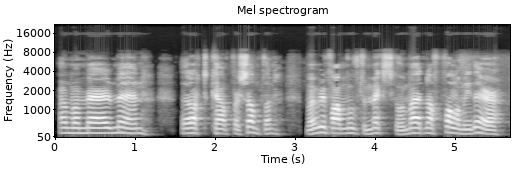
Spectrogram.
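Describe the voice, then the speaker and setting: A man playing an excitable, needy, sentimental small-town in a stage drama, with a pleading, emphatic manner. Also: high-pitched, fairly quick, highs cut off, natural voice. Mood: fretful.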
